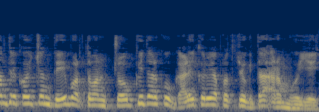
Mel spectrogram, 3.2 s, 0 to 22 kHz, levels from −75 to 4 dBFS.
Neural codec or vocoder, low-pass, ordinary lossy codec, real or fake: none; 7.2 kHz; none; real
